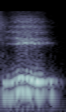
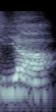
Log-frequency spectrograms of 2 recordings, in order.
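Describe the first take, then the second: First: The syllable ends with an 'eh' vowel. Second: The syllable ends with an 'ah' vowel. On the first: It sounds feminine. The speaker calls it wrong. "you say it's ye" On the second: It sounds masculine. The speaker calls it right. "I say it's ya"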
